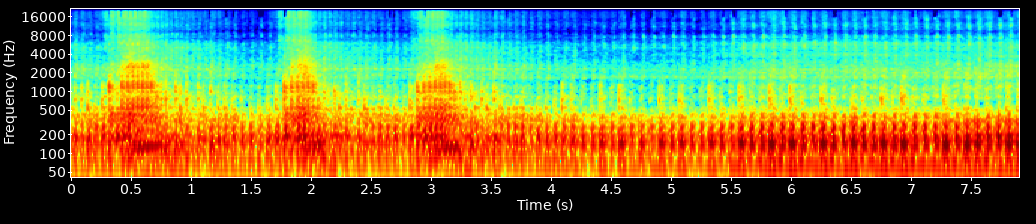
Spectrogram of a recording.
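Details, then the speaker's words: Kawasaki Vulcan 500 at first start after a carb kit, choke pulled: a few rev blips, then a lumpy idle with light, regular tapping about four times a second; top end noise suspected, not confirmed. "we have running go ahead and pull the choke again sounds like we might have terrible top end noise"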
